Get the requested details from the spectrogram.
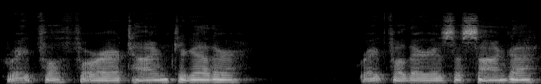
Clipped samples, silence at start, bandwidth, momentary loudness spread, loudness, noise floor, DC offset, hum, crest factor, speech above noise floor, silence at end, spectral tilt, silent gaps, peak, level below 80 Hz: under 0.1%; 0.05 s; 11.5 kHz; 8 LU; -27 LUFS; -78 dBFS; under 0.1%; none; 16 dB; 52 dB; 0 s; -5.5 dB/octave; none; -12 dBFS; -62 dBFS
